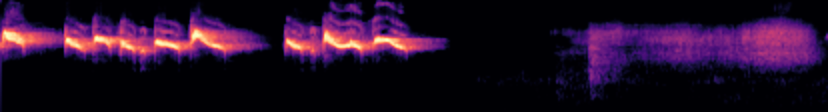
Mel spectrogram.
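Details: Caged oriental white-eye, fifth day after its monthly deworming, singing two rapid bursts of high twittering, slurred notes, followed by a soft hiss and faint rustle.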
